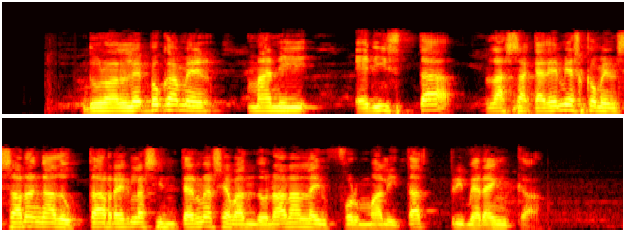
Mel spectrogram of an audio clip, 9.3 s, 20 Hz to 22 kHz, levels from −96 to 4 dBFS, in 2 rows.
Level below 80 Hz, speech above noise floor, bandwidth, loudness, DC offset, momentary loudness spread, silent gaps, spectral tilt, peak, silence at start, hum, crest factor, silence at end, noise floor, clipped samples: -56 dBFS; 44 dB; 7.6 kHz; -18 LUFS; under 0.1%; 9 LU; none; -5 dB/octave; -2 dBFS; 0.6 s; none; 16 dB; 0.65 s; -61 dBFS; under 0.1%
